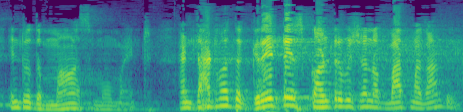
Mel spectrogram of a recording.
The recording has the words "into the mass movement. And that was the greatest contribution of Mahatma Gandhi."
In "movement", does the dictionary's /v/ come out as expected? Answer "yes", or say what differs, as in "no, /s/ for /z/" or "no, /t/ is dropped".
no, /v/ is dropped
